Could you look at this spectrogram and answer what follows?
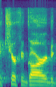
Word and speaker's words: Kierkegaard: And so uh so I am still a Kirkagard guy um because yes doing it like with the like she was like no no no stop don't ever pronounce it. So I actually promised her I would never try to pronounce Danish as Danish. I would make it anglopiled and then that way it would not be her fault.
